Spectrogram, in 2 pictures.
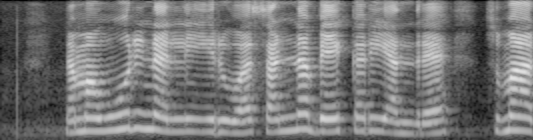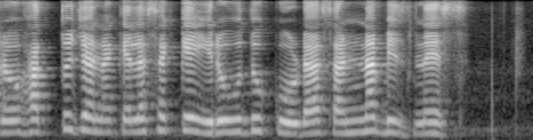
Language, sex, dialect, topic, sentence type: Kannada, female, Coastal/Dakshin, banking, statement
